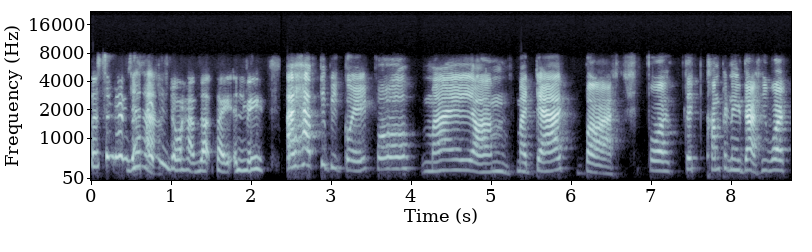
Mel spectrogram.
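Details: Deaf speech of an adult woman from the deaf community.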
